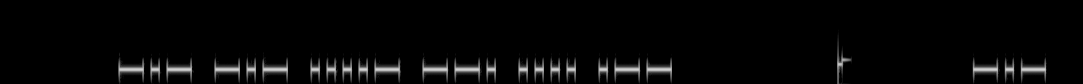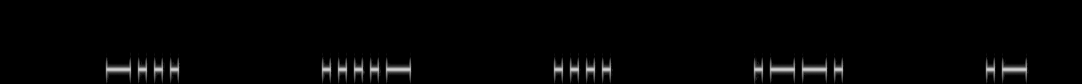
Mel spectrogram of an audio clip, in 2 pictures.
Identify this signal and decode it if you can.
Morse code, heard as a keyed tone, about 15 wpm, spaced as for 8 wpm, 700 Hz. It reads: KK4GHW KB4HPA
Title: USA Call Signs - 6x Character Spacing - 15wpm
